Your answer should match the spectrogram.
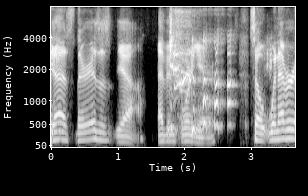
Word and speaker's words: Fournier: Fournier is spelled F-O-U-R-N-I-E-R. Fournier. It's French. F-O-U-R-N-I-E-R.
